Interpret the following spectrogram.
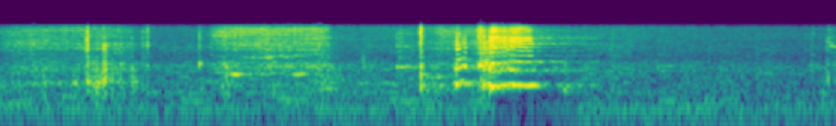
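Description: Rubbing and scraping from plastic anatomical brain models being handled and turned, with a short murmur of a voice a little past the middle.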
